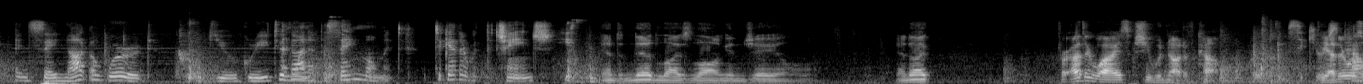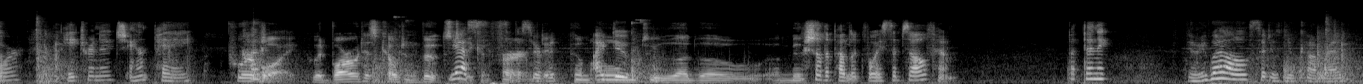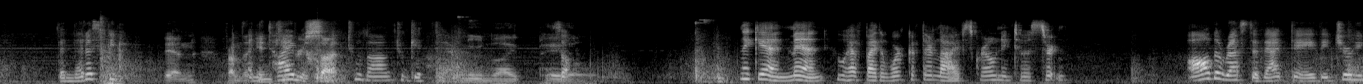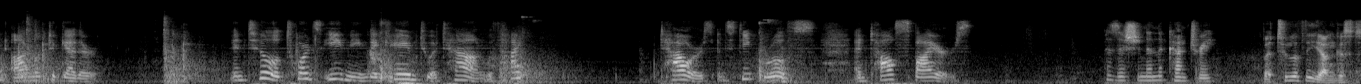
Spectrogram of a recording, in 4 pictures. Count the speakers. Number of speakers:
4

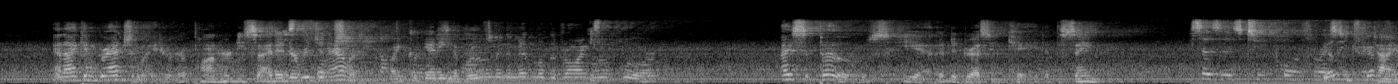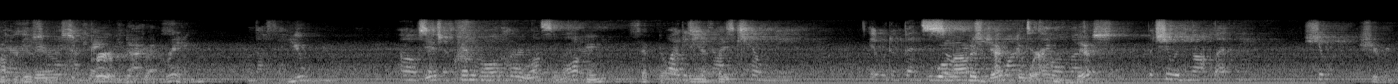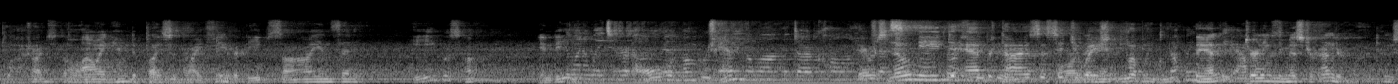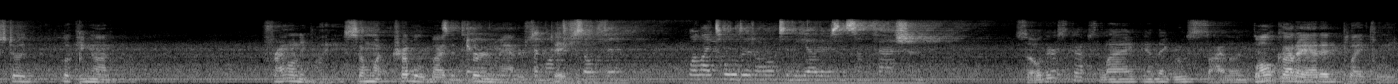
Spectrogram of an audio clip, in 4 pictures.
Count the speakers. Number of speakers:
3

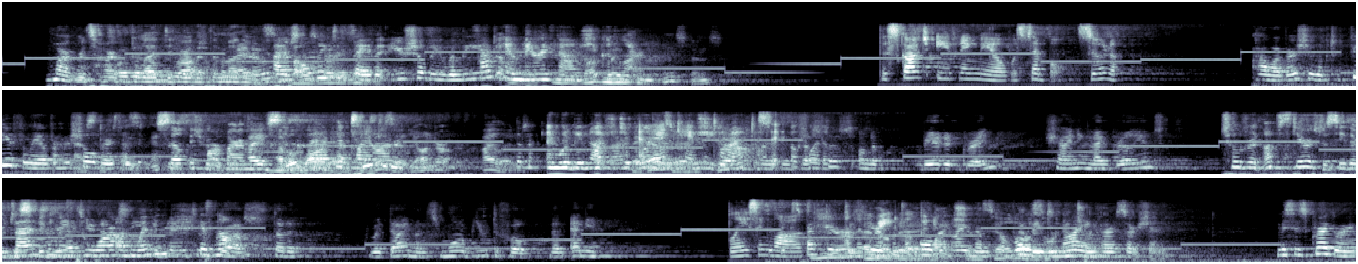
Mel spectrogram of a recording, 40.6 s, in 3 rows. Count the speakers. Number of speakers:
9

